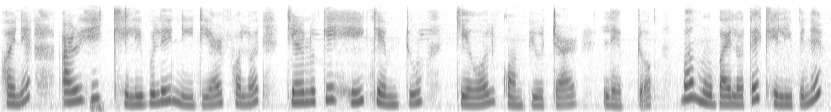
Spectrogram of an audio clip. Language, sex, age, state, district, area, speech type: Assamese, female, 18-30, Assam, Charaideo, rural, spontaneous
